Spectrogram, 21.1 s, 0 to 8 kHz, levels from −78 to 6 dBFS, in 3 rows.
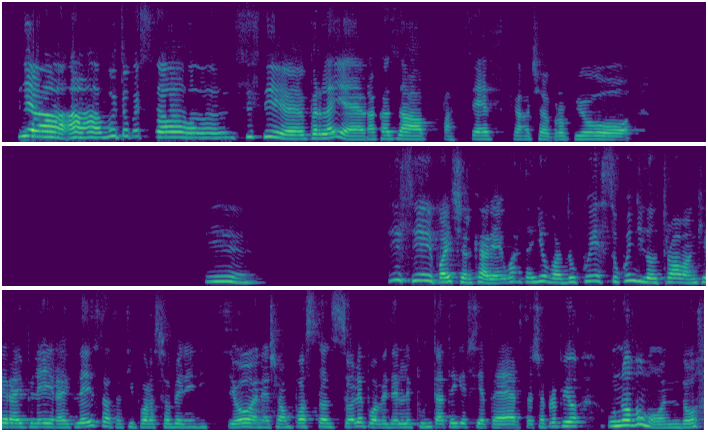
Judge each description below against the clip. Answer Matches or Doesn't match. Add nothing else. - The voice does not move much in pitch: Doesn't match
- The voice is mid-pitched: Doesn't match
